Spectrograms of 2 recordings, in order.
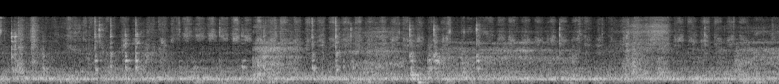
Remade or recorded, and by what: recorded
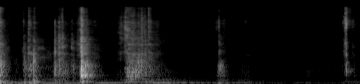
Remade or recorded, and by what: remade, vocoder, Vocos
